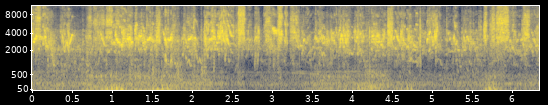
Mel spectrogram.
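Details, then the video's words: ['Aviary of baby budgerigars chattering together: busy overlapping high chirps, squeaks and harsher squawks, fluctuating in loudness without pause.'] "Baby Budgies Chirping Sounds"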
